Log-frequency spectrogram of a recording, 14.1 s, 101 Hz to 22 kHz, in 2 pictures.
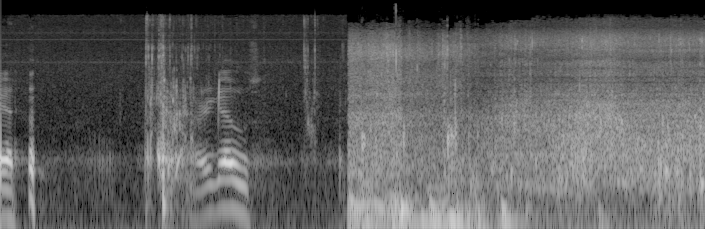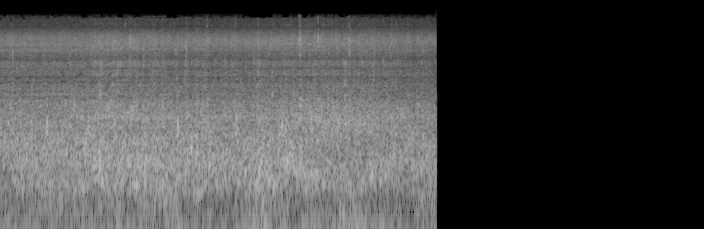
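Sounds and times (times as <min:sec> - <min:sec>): river water rippling: 0:01.2 - 0:11.4.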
